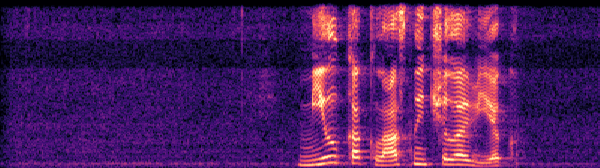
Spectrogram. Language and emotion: Russian, positive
